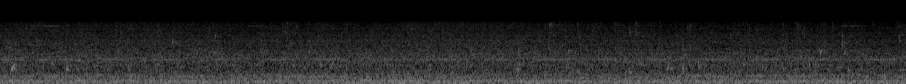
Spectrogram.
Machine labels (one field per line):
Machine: pump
